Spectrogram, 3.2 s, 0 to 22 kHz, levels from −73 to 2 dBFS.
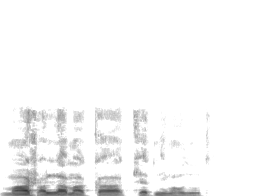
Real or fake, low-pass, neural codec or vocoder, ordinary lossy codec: real; 9.9 kHz; none; AAC, 48 kbps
